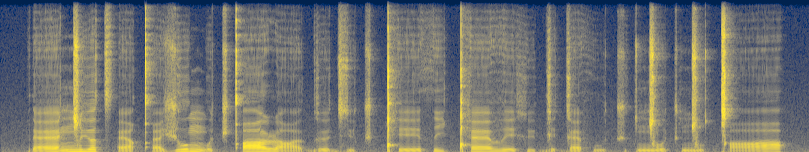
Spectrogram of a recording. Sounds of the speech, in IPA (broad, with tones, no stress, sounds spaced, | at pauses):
ɾ æː˩˥ ŋ͡ǀ y˥ ɐ̯ t͡sʼ æ˩ qʼ e˩ ʒ o˥ ŋ o˩˥ t͡ʃ qʼ ɑː˥ ɭ ɑː˩ ɐ̯ ɡ ø˧ d͡z y˩ t͡ʃ ǃʰ eː˧ θ i˥ ǃʰ æ˥ v e˥˩ x y˥˩ ɡ e˥˩ ɡ æ˧ f u˩ t͡ʃ | ŋ͡ǀ o˩˥ t͡ʃ ŋ͡ǀ u˩ ǀ ɑː˩˥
